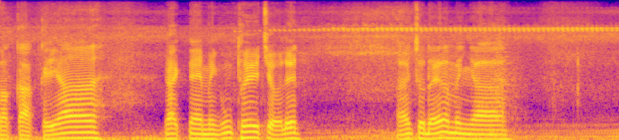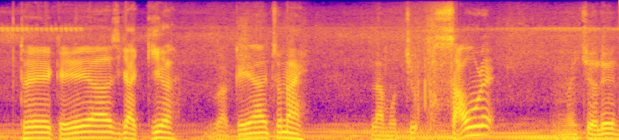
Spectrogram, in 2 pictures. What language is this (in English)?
Vietnamese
